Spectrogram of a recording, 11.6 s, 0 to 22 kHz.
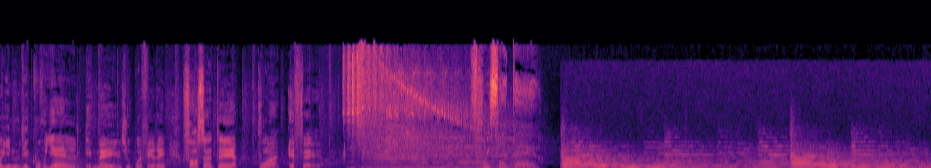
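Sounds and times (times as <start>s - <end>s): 
speech: 0.0s - 4.2s, 6.0s - 8.0s
large cathedral bells ringing in Marseille France: 5.4s - 11.6s.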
